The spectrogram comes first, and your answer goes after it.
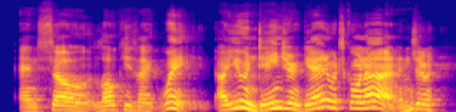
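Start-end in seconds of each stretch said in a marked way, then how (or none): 1.6-4.0 put-on excited, worked-up outburst with high raised voice. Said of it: "he's getting a little excited here".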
